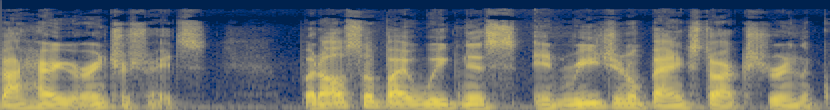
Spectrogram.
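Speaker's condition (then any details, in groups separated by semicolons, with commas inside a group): No condition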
